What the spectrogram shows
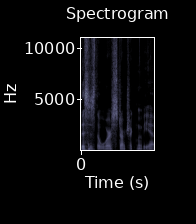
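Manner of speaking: hushed, very quiet, low, under the breath. Recalling what he said, sitting back after Spock died on screen, very quietly. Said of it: "he says very quietly".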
